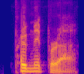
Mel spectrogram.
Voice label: "primipara", American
